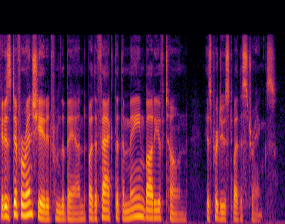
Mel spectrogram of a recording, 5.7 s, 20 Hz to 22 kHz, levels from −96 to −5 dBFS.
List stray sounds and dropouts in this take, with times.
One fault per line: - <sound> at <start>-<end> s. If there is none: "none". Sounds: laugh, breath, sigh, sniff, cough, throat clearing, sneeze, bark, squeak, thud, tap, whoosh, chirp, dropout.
none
